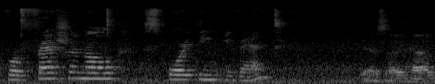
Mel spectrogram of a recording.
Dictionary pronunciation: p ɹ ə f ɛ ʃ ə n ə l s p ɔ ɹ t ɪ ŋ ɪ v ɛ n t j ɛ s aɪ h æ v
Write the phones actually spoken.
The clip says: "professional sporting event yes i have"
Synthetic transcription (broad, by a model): p ɹ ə f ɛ ʃ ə n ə l s p ɔ ɹ t ɪ ŋ ɪ v ɛ n t j ɛ s aɪ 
